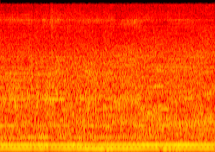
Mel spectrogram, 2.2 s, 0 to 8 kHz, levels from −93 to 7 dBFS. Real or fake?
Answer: fake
